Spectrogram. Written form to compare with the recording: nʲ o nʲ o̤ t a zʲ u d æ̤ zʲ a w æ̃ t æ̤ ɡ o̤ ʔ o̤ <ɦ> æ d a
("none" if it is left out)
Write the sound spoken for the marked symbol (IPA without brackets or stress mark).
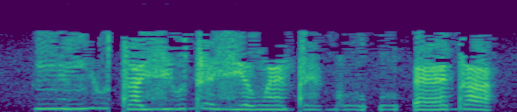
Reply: ʔ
